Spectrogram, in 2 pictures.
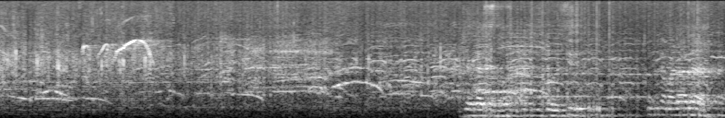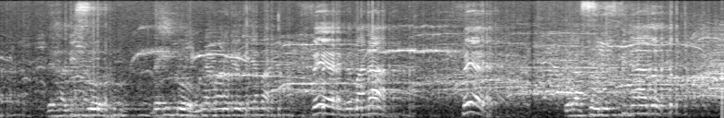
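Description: A crowd cheers and whistles loudly in a large open space.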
